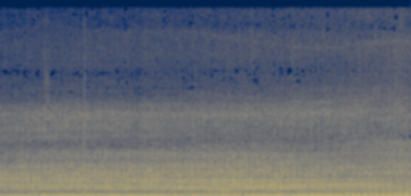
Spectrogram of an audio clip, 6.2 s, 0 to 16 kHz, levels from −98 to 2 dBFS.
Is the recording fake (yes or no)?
no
